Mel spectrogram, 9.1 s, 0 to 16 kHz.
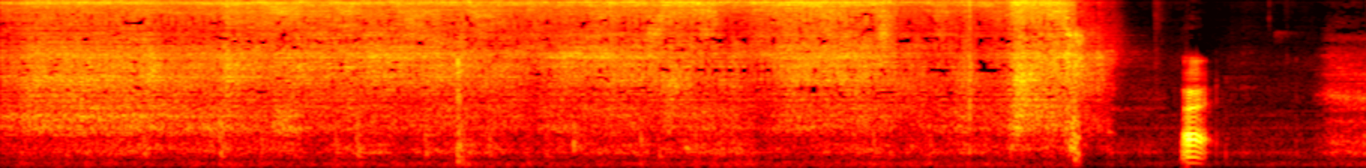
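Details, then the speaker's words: Factory nitrogen charge released from a new 12,000 BTU 110V mini split heat pump coil during install: strong steady hiss for about seven seconds, then stops, showing the coil held pressure with no leak. Nitrogen charge intact. "again that is nitrogen it will not hurt you do not be alarmed that is actually a very very good sign that means that that coal right there does not have a leak in it up into that point"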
